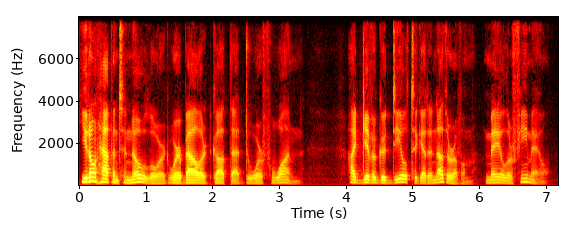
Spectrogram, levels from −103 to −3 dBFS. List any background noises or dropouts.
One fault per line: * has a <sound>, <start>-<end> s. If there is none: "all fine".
all fine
